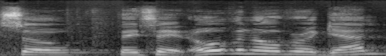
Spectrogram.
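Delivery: normal talking voice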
